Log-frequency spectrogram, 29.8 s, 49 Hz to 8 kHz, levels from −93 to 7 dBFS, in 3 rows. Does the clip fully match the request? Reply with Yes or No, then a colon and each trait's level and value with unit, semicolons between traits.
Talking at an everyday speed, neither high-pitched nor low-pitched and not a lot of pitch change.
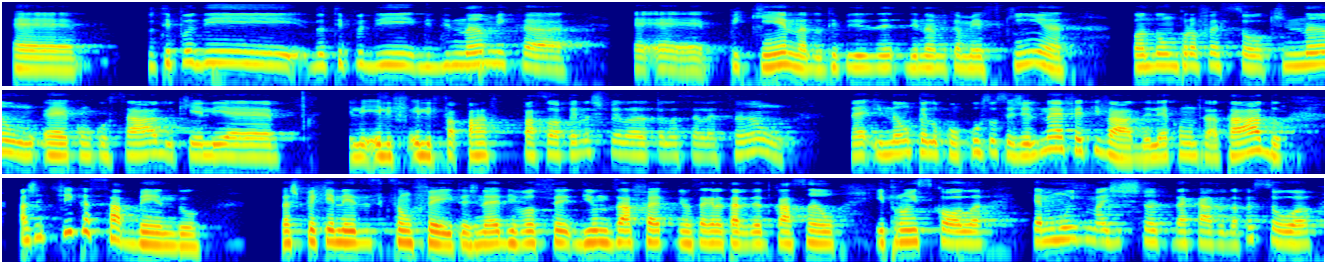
Yes: average, 170 wpm; medium, 160 Hz; narrow, 2.3 semitones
